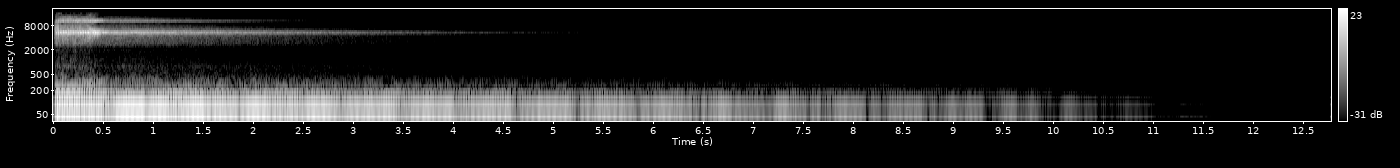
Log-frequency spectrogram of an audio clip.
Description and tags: I used SAW SYNTH .ENS from Reaktor pitchthe octave in a weird sort of way to make this High Resonacne electrcity sound.
Scary, Sound, Sounds, Spooky, Creepy, Environment, Electricity, Gun, Effect, Space, Distant, Spacecraft, Machine, Echo, UFO, Outer, Strange, Sci-Fi, Monster, Alien, Voices, Radio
